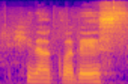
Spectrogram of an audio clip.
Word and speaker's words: Hinako: my name is hinako h i n a k o hinako is spelled in english i’m also a part of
